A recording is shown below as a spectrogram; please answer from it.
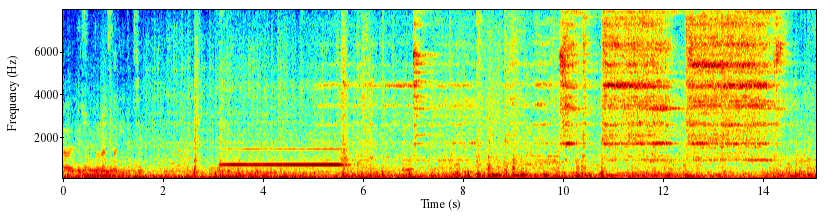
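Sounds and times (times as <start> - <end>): rail clacks: 0.0 - 15.0
train rumbling: 0.0 - 15.0
train horn: 3.1 - 5.8
wheel squeal: 5.0 - 14.5.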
